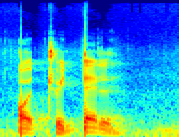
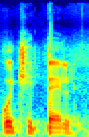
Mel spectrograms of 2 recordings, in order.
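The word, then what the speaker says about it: учитель: Ouchuitel. Se pronuncia Uchitel, perdón. Maestro, así en el original.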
